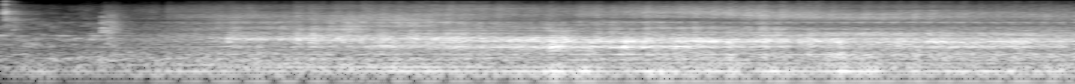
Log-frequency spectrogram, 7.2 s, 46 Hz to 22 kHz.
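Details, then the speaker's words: 2005 Honda Pilot idling after alternator replacement and a 70.5 in belt bypassing the noisy AC compressor hub bearing: steady, even hum with no whine or squeal; alternator whine and AC noise gone, belt drive sounds healthy. "No more noise from the alternator."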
